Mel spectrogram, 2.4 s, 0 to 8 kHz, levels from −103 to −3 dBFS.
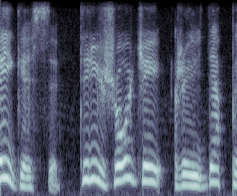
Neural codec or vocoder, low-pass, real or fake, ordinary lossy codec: none; 7.2 kHz; real; Opus, 24 kbps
